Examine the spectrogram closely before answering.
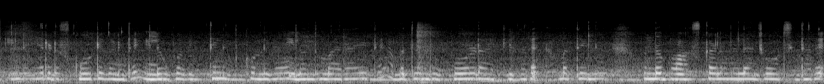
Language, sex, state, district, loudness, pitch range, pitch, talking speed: Kannada, female, Karnataka, Bellary, -14 LUFS, 235-255 Hz, 245 Hz, 155 wpm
